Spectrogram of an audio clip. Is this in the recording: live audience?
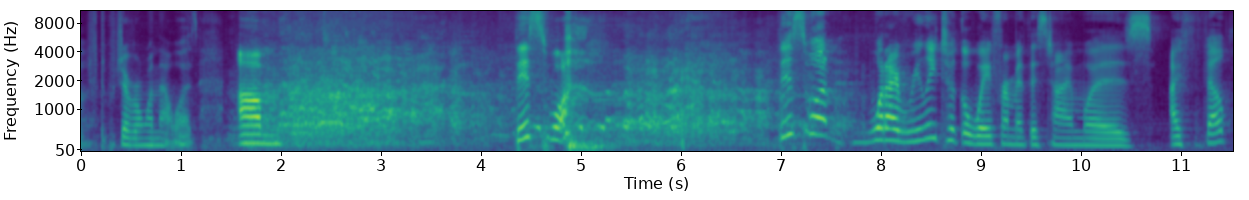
yes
